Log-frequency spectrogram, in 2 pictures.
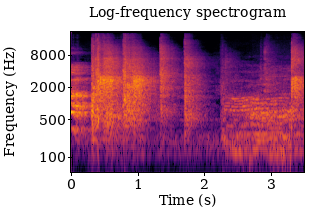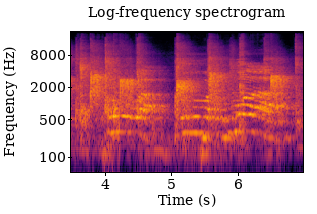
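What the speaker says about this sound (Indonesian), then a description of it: "Kita akan melakukan tepuk ya. Oke, 6 tepuk ya." In a classroom, a group of students claps together on cue in loud, crisp bursts, separated by short pauses, while a teacher's voice calls out between the claps.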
